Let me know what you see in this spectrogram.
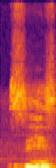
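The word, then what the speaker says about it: seize: car we have a c b c c c and d another spelling of C okay this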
